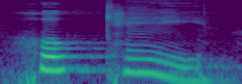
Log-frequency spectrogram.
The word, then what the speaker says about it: hokay: Hokay.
